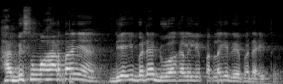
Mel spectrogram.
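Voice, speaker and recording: High-voiced male preacher giving a lecture. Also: expressive, racing, a little mellow. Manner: conversational, self-correcting, teasing asides. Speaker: Islamic preacher. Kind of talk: Islamic study lecture.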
